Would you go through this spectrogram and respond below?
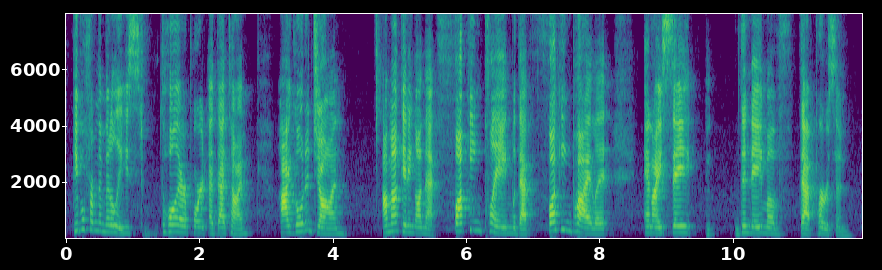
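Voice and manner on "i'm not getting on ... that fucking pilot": normal talking voice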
